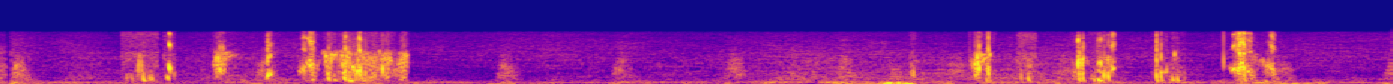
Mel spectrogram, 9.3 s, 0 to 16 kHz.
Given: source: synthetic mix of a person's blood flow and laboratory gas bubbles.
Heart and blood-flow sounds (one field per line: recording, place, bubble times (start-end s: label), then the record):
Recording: Doppler ultrasound of blood flow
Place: subclavian vein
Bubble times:
0.83-1.07 s: bubbles
1.10-1.19 s: bubbles
1.43-1.60 s: bubbles
1.77-1.88 s: bubbles
2.00-2.75 s: bubbles
6.08-6.14 s: bubbles
6.48-6.66 s: bubbles
6.79-6.92 s: bubbles
7.14-7.46 s: bubbles
7.69-7.92 s: bubbles
8.17-8.55 s: bubbles
From the record:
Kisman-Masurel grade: 233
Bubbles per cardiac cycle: several, 3 to 8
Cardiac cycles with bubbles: 50 to 99%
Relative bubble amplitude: loud (0.450 to 0.775)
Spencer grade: 3 (all of the cardiac periods contain showers or single bubble signals, but not dominating or overriding the cardiac motion signals)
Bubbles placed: anywhere in the cardiac cycle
